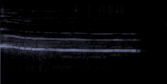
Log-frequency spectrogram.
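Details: Toy terrier named Linda singing along to the New Year song "V lesu rodilas yolochka" ("A Little Fir Tree Was Born in the Forest"): one sustained, clear, high howl, sliding slightly downward and held for about two seconds before stopping abruptly, with no other sounds.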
